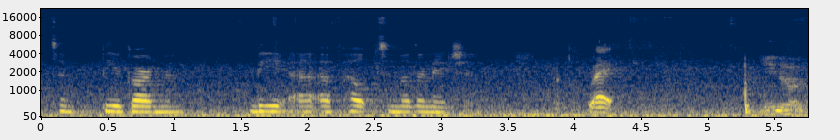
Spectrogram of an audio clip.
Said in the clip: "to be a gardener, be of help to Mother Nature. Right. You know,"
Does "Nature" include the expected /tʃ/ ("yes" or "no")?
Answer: no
